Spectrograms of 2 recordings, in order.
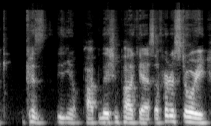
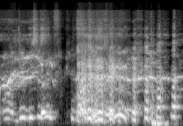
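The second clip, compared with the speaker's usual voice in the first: laughing shout; 11 semitones higher, slower than usual. Real, not acted. Mock outrage amid laughter.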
